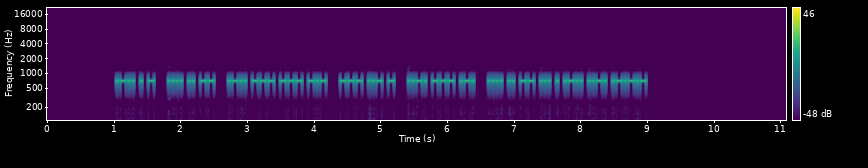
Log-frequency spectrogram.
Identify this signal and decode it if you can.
Morse code, heard as a keyed tone, about 40 wpm, 700 Hz. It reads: LET HIM LOOK OUT FOR HIMSELF.
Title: Sentences from Top 1600 Words 40wpm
